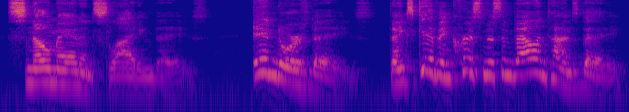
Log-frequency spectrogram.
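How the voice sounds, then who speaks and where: A man reading a children's picture book aloud in an expressive way, with dramatic pauses and casual, conversational delivery. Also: on the high side. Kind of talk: animated read-aloud with casual asides.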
